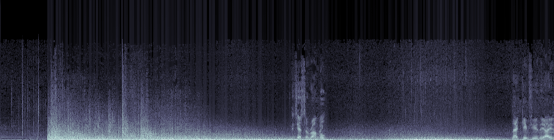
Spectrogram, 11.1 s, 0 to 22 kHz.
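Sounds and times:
sharp cracks: 0:00.2 - 0:10.4
rumble of breaking rock: 0:00.9 - 0:10.3
mine blast explosion: 0:01.0 - 0:10.6.

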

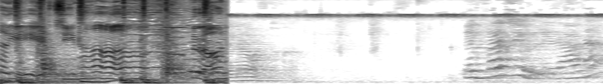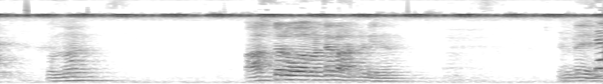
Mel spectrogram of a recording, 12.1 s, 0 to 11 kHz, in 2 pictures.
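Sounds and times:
person speaking: 0:00.0 - 0:02.3.

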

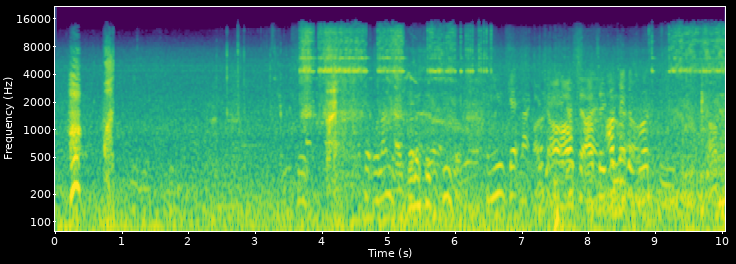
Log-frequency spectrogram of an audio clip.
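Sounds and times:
fishing reel drag ratcheting: 0:03.6 - 0:06.7, 0:08.8 - 0:10.0.

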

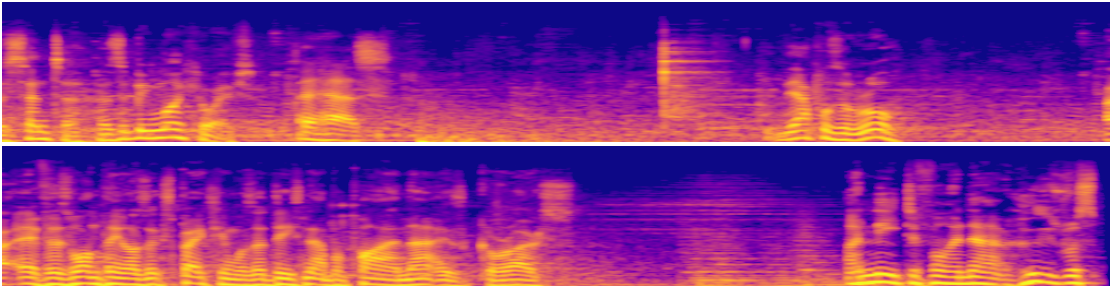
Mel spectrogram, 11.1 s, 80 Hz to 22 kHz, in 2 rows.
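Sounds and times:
metal spoon clinking on plate: 0:03.3 - 0:03.8.

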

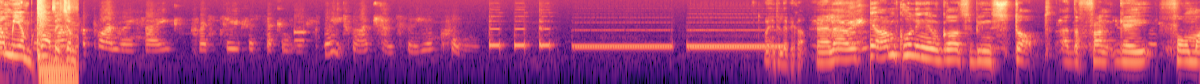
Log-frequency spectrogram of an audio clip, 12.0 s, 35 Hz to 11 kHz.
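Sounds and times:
telephone beeps: 0:04.9 - 0:07.7
long steady telephone tones: 0:04.9 - 0:07.9.

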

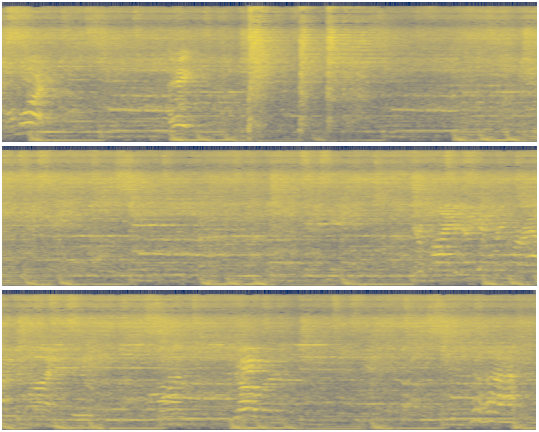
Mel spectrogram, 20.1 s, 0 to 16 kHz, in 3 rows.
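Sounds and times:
music playing: 0:00.0 - 0:20.0.

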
